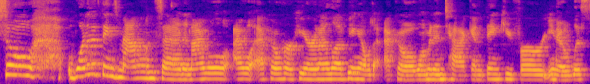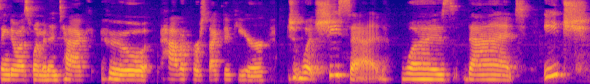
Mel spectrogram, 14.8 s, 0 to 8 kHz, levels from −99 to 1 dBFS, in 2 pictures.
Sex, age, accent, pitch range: female, 30-49, American, 180-220 Hz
